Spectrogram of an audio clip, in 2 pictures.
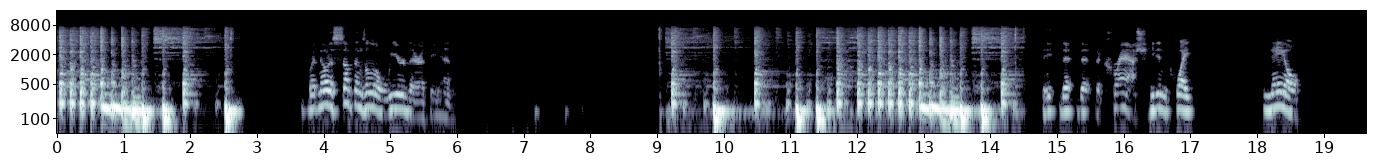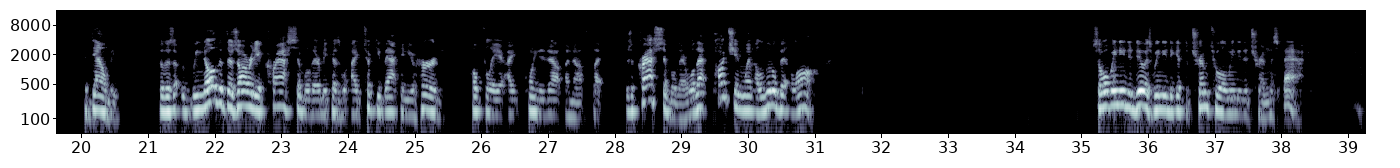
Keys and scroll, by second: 2.6 space, 5.5 r, 7.1 super+z, 8.9 space, 14.3 space, 29.3-30.9 typing, 34.2 t, 34.8 r.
